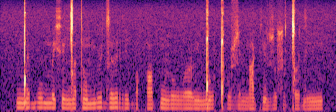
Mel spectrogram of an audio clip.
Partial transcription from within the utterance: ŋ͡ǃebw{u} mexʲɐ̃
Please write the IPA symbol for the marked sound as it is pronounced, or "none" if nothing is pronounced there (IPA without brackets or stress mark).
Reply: u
